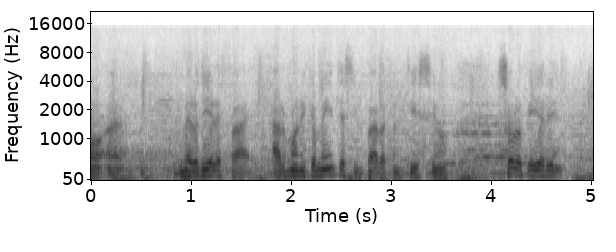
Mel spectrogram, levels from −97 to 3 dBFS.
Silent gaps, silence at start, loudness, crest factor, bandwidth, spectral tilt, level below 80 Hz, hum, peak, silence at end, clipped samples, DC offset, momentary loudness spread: none; 0 s; -24 LUFS; 16 dB; 9.8 kHz; -9 dB/octave; -38 dBFS; none; -8 dBFS; 0 s; under 0.1%; under 0.1%; 9 LU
